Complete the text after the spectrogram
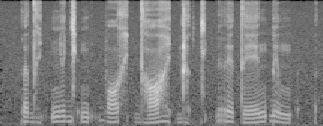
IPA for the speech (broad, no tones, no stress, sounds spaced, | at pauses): ɾ ə dʱ ḭ ɲ ə ɟ ḛ m ḭ b ɔ x ḭ dʱ ɒ ɦ ḭ ɖʱ ə̰ c ḭ r ɪ t e n ɓ ɪ m ə̰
